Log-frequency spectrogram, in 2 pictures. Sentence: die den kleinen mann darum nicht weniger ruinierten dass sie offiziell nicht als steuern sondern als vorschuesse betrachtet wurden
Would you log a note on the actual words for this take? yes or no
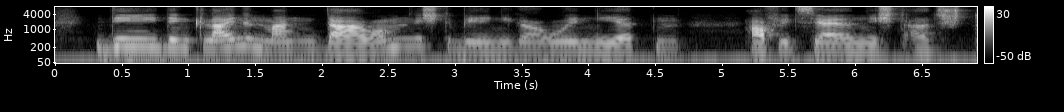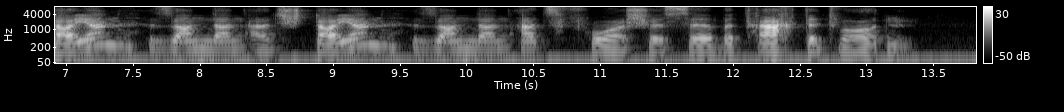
yes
